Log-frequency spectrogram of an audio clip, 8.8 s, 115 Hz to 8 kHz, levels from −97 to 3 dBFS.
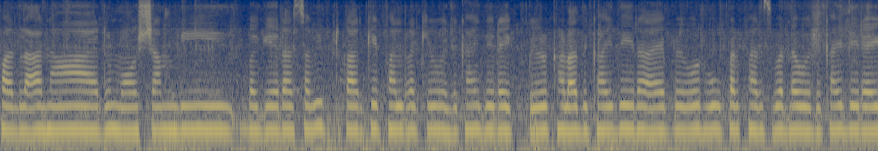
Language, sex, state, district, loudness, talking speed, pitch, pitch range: Hindi, female, Bihar, Darbhanga, -28 LUFS, 175 wpm, 205 Hz, 200-205 Hz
